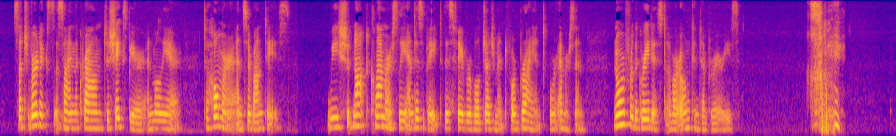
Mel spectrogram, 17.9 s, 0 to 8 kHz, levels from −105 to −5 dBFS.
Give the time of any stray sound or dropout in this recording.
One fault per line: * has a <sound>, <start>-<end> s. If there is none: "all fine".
* has a sneeze, 16.1-16.9 s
